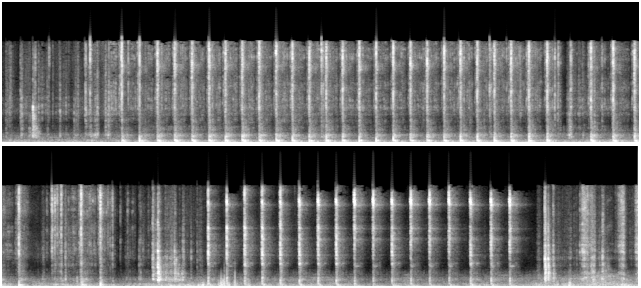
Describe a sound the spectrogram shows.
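A hand ratchet clicks rapidly and steadily, stopping and starting.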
